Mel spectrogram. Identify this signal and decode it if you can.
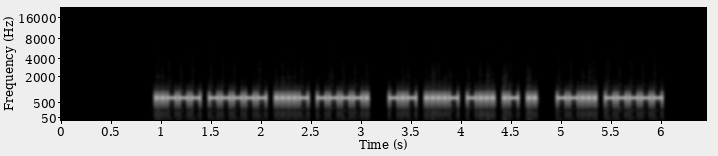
Morse code, heard as a keyed tone, about 40 wpm, 700 Hz. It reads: 2049 K4BAI 70
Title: Worked All Europe DX Contest - QTC Exchange - 40wpm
